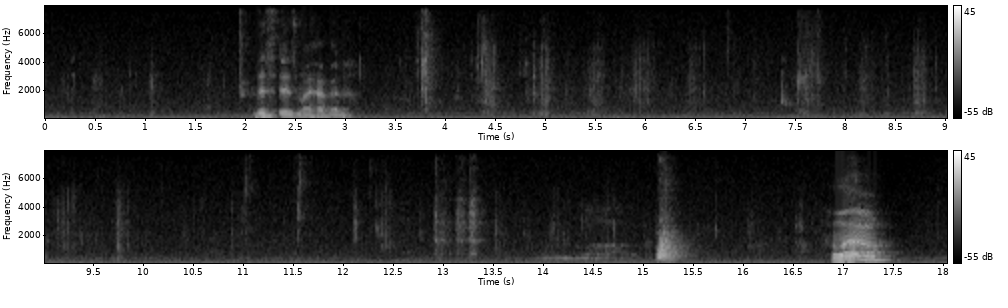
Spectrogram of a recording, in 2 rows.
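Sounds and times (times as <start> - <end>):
chips crunching: 3.7 - 14.2.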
